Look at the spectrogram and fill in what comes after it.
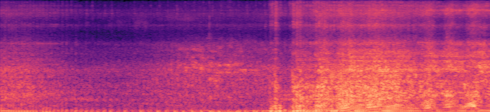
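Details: Honda Supra motorcycle with an aftermarket starter motor, previously hard to start on electric start, with a freshly charged battery: starter cranks steadily about three seconds, then the engine catches cleanly and revs evenly; fault traced to the pulser.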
